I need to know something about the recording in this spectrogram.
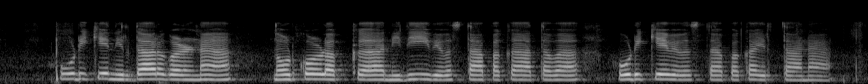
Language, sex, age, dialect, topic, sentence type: Kannada, female, 36-40, Central, banking, statement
